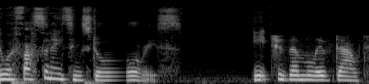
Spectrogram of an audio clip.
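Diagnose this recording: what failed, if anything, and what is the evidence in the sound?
From 1.05 to 1.28 s the sound stalls into a fading buzz lasting about 207 ms, then picks up exactly where it left off. This is a call audio freeze at the network stage, likely a jitter buffer running dry while packets were delayed. The receiver filled the wait rather than dropping anything, so no audio is lost and everything after is pushed back by about 207 ms. Packet loss concealment would differ: its covered-over patches replace missing audio rather than insert extra time.

At 2.71 s the sound turns dull and boxy through to the end, with nothing above 3.8 kHz and a new background noise about 35 dB below the signal. There is no gap and no level jump at the change. This points to an input switched to a poorer device at the capture or driver stage, likely a fallback to a headset's call profile. A codec bandwidth drop would narrow the band too, but it would not bring in a fresh noise floor with its own character.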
